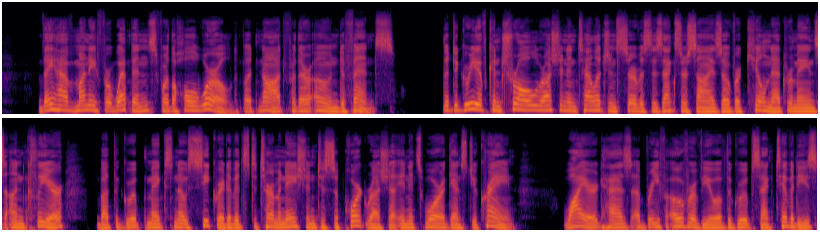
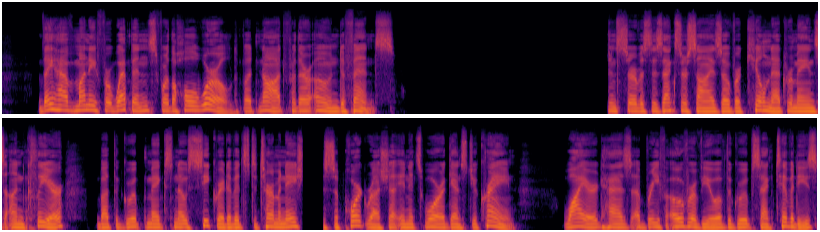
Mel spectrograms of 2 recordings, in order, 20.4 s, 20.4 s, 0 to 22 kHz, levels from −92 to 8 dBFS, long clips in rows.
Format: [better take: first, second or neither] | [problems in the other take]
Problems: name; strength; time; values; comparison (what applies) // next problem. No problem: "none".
first | audio cutting out; at 5.5 s for 2 s and at 14 s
